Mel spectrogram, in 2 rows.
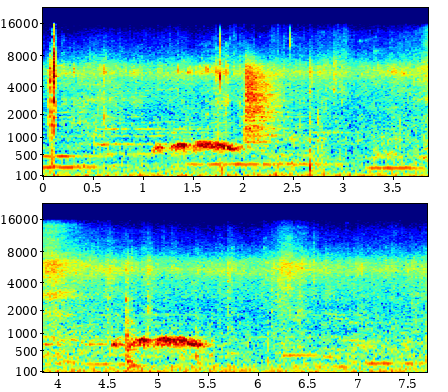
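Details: Captive spotted doves, parent birds cooing at about 9 a.m. while young birds sunbathe at a breeding yard in Ba Vì, Hanoi, Vietnam: low, soft, hollow coos in short phrases every couple of seconds, with higher chirps and faint hiss.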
